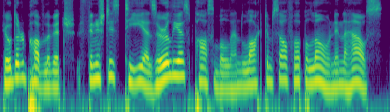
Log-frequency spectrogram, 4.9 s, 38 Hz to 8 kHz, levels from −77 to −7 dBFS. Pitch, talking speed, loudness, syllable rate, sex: 155 Hz, 210 wpm, -17 LUFS, 6.4 syllables/s, male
